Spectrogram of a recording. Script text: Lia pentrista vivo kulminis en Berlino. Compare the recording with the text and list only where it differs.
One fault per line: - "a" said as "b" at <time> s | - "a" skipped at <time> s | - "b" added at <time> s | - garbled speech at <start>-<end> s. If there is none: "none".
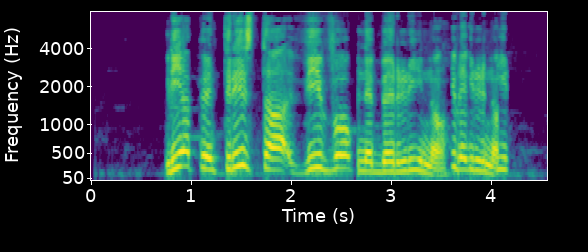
- "kulminis" skipped at 2.5 s
- garbled speech at 3.6-4.2 s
